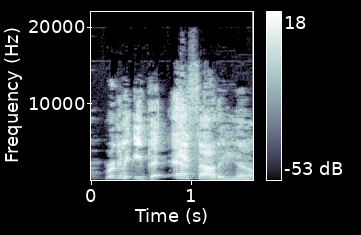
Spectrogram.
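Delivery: mock, put-on streetwise attitude tone. The speaker retells a woman who screamed at a bird, then mock street attitude. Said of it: "she gets all like, you know, street".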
